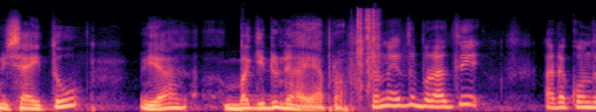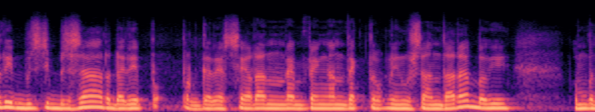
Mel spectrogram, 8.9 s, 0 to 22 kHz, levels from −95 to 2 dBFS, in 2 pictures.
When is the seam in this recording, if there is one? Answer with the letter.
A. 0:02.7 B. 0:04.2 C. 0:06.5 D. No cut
A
